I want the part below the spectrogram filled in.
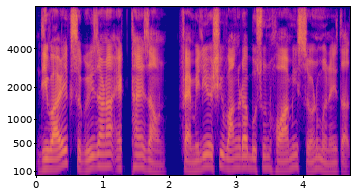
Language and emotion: Goan Konkani, neutral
